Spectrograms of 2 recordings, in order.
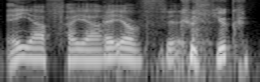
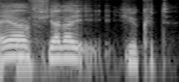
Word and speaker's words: Eyjafjallajökull: Nein, Eyjafjallajökull. – Spricht er sich. – Eyjafjallajökull. – Irgendwie wird das T da weg. Ich habe mich zumindest versucht, etwas mit der Aussprache zu beschäftigen. – Das T ist stumm.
